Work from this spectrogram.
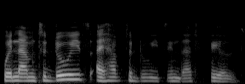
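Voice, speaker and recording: A woman's voice: fairly low pitch, fast, a little mellow, dull audio. A woman from Uganda, a visiting English teacher, talking earnestly and with enthusiasm as a radio guest.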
